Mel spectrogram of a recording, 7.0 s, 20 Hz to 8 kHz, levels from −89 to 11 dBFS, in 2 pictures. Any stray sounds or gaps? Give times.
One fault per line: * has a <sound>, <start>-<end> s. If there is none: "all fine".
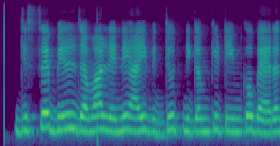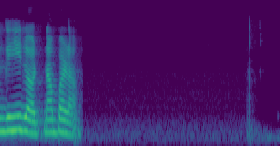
all fine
